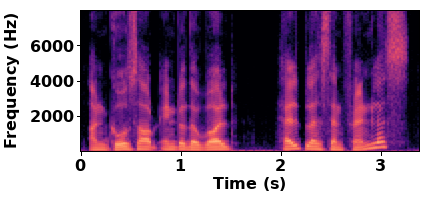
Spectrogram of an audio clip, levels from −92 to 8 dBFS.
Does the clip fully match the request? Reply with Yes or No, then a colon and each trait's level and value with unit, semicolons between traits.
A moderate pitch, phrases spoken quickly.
No: medium, 150 Hz; average, 160 wpm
